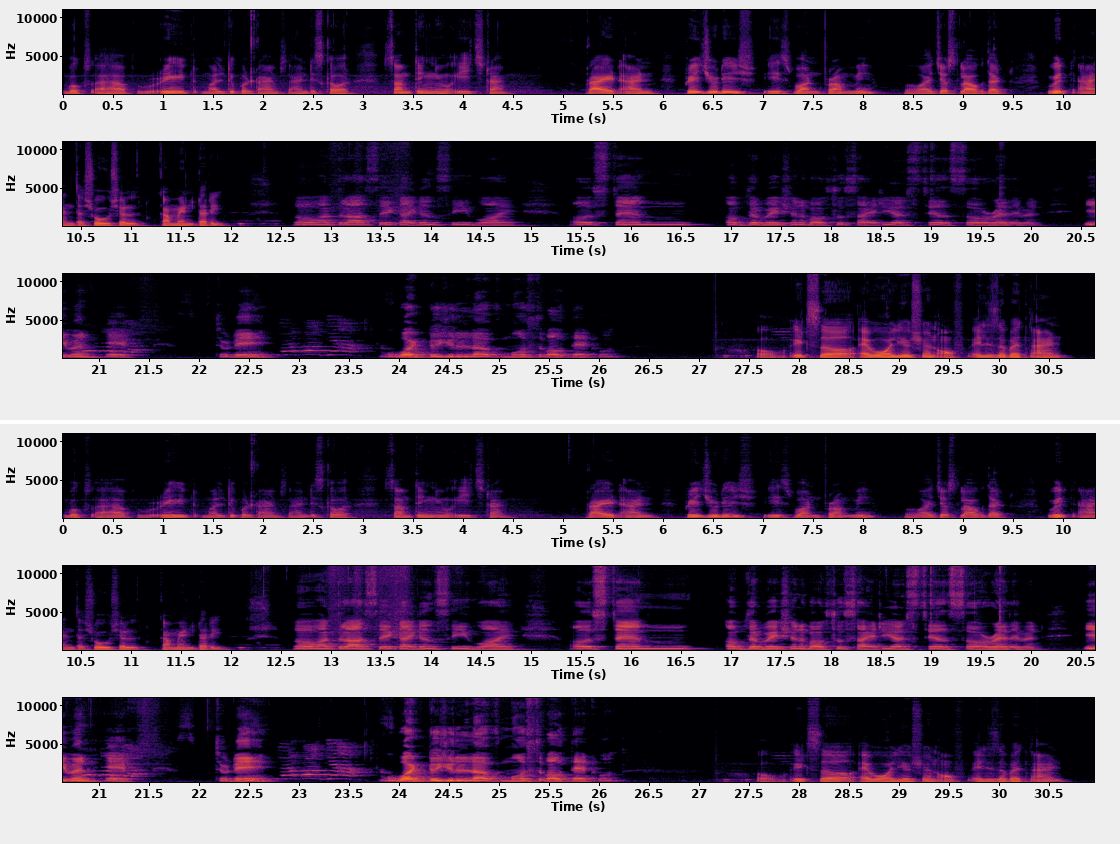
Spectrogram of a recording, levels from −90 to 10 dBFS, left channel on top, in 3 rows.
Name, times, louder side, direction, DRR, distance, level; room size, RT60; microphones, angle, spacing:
voice 1, 0.0-4.5 5.2-5.9 6.2-8.1 8.4-9.4 9.8-11.9 27.6-30.6, left 3 dB, 30° left, 0.4 m, -28 dB
voice 2, 12.6-15.1 15.4-20.1 20.5-21.5 22.2-26.2, right 5 dB, 40° right, 0.4 m, -30 dB
3.3 x 3.0 x 2.4 m
head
